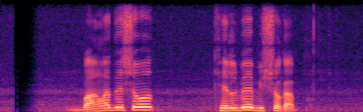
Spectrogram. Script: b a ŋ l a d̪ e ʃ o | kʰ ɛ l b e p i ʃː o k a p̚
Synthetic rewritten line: b a ŋ l a d̪ e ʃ o | kʰ e l b e b i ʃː o k a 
